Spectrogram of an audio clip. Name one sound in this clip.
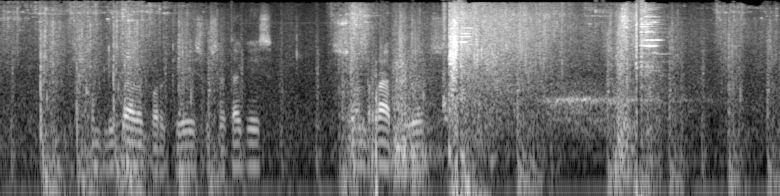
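Blades slash and strike with sharp metallic hits.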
